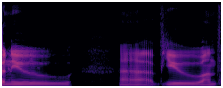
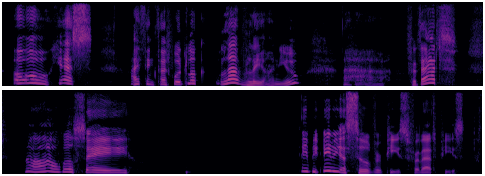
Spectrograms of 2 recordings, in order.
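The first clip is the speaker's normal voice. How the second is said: very high, bubbly, sing-song, cheery voice. Game master voicing the shopkeeper greeting a nervous customer: cheerful elven shopkeeper voice. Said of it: "she kind of cheerily sees Nat walking over".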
